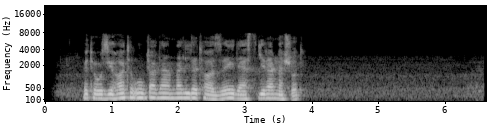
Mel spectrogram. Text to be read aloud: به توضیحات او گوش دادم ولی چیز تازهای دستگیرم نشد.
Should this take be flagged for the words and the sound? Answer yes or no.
yes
